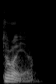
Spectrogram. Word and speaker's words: Treuer: It's a German name. Since I'm German by citizenship, I pronounce the German name, German way, and it's Troyer.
